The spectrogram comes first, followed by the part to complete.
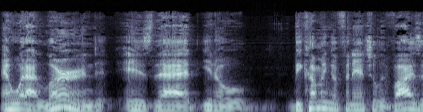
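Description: With an American accent, a man in a plain, everyday voice talks at a fairly quick pace, medium pitch and lively intonation, on a very clean recording with a silent background. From Philadelphia, US. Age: 30s. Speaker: wealth advisor. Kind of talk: casual interview chat.

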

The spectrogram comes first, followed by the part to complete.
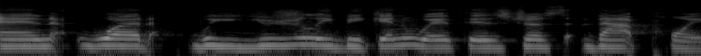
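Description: In a New York accent, a woman speaks at a medium pitch with a dry, close sound and no echo. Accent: New York American. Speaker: career strategist. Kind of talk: casual interview.

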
